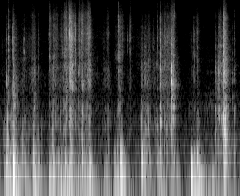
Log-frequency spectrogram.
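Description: Stacked trading cards riffle and slide against each other.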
